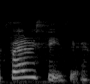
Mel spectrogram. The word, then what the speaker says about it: Pharisees: 그래서 이게 이 바리새파는 발음이 Pharisees예요. Pharisees.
